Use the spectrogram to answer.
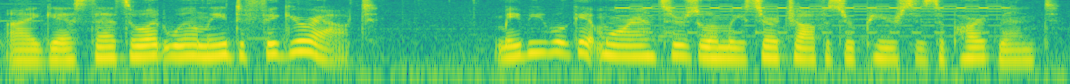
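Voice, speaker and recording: Female, slightly low voice, actress as composed inquisitive investigator, audio crime drama. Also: a little fast, dark tone, soft background music, natural voice. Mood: calm.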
